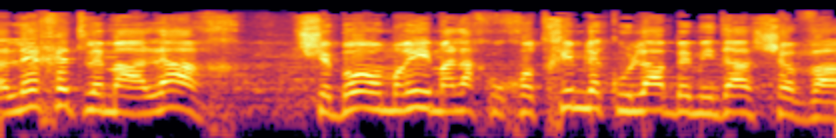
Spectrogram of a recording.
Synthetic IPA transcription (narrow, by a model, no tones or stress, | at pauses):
ale̞χe̞tle̞maːlaχ | ʃe̞bo̞omʁimanaχnuχo̞t̪χimle̞kulambe̞midaʃava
